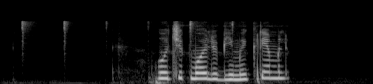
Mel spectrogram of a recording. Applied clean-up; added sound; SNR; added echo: neural mask model RNNoise.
